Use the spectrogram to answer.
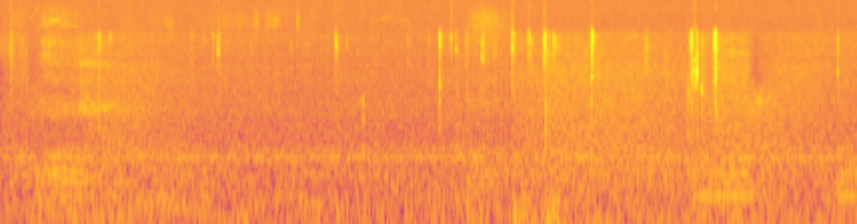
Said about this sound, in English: Okay, that that sounds like probably no, but I, I like that you're letting me roll the dice. I always will let you roll the dice.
